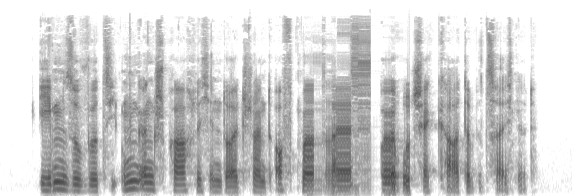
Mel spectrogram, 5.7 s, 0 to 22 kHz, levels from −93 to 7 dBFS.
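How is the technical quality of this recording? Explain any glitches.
The recording has one clear glitch: robotic sound from repeated short buffers between 3.07 and 4.09 s. For about a second the speech becomes a rigid, metallic buzz locked at 66.7 Hz that still loosely follows the words. The likely cause is audio arriving too late, so playback loops the last 15 ms chunk and skips most of the real audio. On a spectrogram this shows as evenly spaced horizontal harmonic lines at multiples of 66.7 Hz. The waveform shows identical segments repeating every 15 ms.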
